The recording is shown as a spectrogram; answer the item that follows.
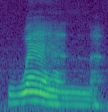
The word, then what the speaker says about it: when: Remember, the H is silent. When.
